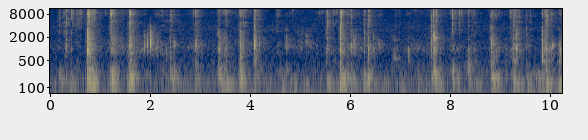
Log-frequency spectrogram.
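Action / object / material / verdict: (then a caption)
scrape / loose cardboard jigsaw puzzle pieces / cardboard / none. Fingernails rummage and scratch through a pile of loose cardboard jigsaw puzzle pieces in an open box. Bright, dry clicks and rustling scrapes come in irregular bursts, each dying away almost instantly, over a quiet background.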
